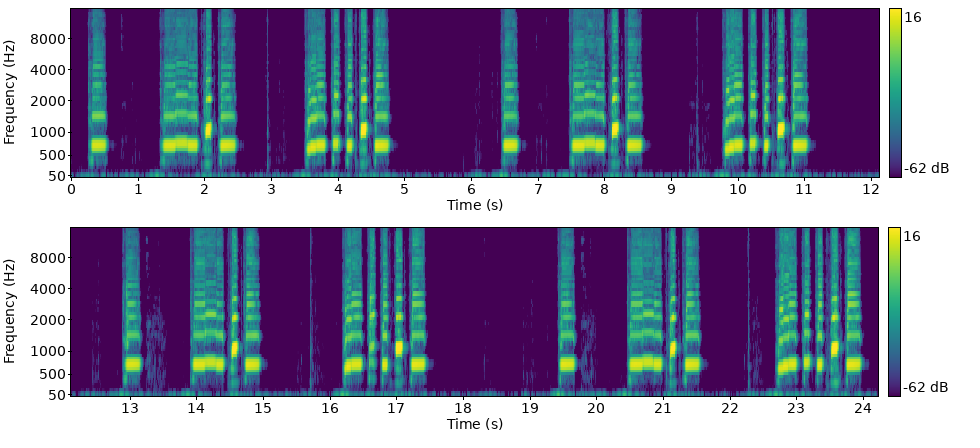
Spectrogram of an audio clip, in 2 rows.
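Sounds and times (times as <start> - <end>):
alto saxophone: 0.2 - 0.6, 1.4 - 2.6, 3.5 - 4.9, 7.5 - 8.7, 9.8 - 11.2, 12.9 - 13.3, 13.9 - 15.0, 16.2 - 17.6, 19.4 - 21.6, 22.7 - 24.1.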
